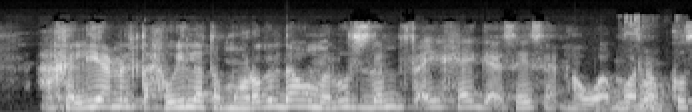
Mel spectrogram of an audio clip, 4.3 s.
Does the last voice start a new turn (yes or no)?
yes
